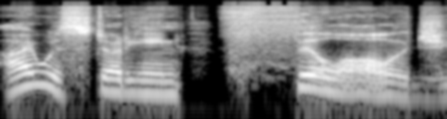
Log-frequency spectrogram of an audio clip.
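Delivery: mock bitter, spiteful, disdainful tone. Quoting what a man said, mimicking a bitter tone. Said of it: "you can feel the the spleen in his voice".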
